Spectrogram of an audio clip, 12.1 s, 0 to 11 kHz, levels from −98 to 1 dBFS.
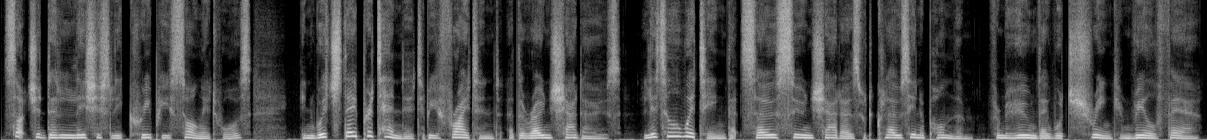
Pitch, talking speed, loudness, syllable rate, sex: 190 Hz, 185 wpm, -21 LUFS, 4.6 syllables/s, female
